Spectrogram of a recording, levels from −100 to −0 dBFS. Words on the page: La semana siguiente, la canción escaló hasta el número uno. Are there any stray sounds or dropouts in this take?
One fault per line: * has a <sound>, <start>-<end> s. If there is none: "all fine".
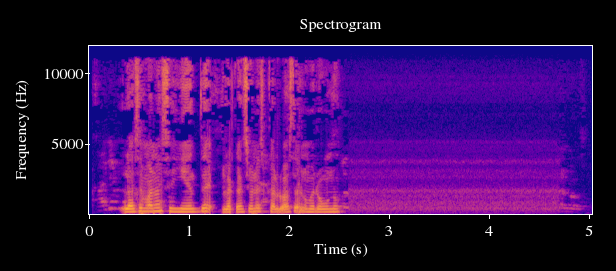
all fine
